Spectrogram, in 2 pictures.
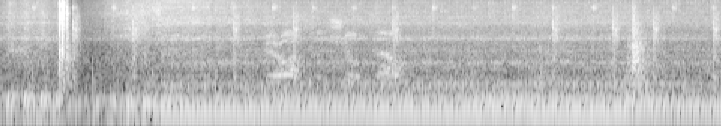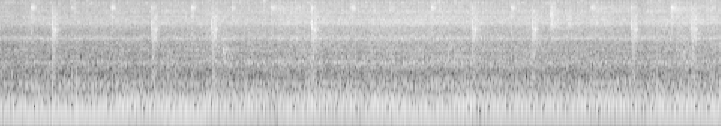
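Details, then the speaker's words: Mark III Ford Escort, jump-started with choke after long storage: deep, loud, steady drone with a raw race-like exhaust note because all the silencer baffles blew out. "yeah all the baffles blew out of it last time all the baffles blew out of it yeah that's why it sounds like a race"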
